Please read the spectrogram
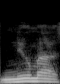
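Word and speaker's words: Pneuma: The name of the company is Numa Solutions, and it's spelled with a P. Why? Because it's fun that way. No, it's a P-N-E-U-M-A Solutions. And Numa is a Greek word that means wind with knowledge.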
